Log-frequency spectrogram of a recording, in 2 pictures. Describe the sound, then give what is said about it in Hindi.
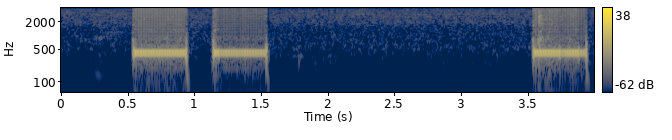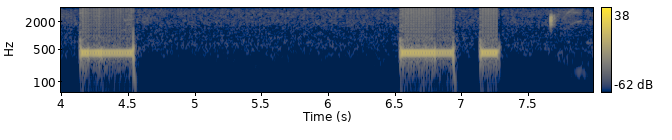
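A phone rings in three double bursts, each pair of steady electronic tones about three seconds apart, loud and clear with silence between and no one talking. “देखो कोई फोन कर अरे रहा है”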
